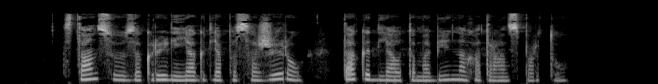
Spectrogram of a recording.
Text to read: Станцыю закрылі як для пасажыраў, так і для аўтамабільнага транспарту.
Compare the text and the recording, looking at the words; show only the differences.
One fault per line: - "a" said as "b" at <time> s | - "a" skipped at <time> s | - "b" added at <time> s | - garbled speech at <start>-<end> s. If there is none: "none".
none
